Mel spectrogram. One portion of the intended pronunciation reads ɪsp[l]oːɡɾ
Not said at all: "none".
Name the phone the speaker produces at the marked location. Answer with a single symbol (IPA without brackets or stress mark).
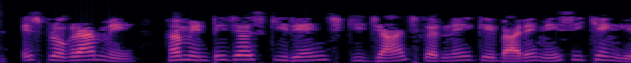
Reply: ɾ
